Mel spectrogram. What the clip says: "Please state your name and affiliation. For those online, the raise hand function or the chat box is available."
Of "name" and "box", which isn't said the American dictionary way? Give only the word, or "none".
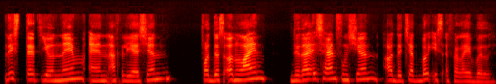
box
